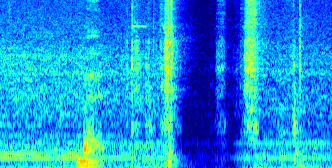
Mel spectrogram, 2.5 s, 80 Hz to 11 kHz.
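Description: Old Ryobi impact driver briefly run on the small Phillips screws of a Suzuki DR650 carburetor's top cap: two short rasping bursts about half a second apart. A steady fan hum runs underneath.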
